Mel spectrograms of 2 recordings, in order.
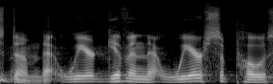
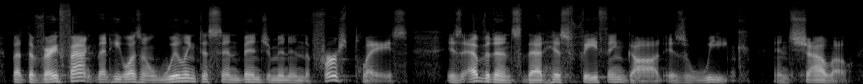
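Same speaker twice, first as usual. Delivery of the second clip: ordinary delivery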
